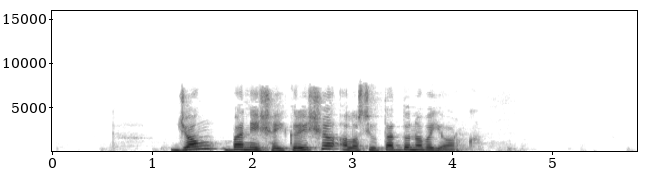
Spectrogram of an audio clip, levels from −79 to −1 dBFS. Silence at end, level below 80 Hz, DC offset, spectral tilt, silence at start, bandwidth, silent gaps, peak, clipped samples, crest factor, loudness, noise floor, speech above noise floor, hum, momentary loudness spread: 1.75 s; -62 dBFS; under 0.1%; -5 dB/octave; 1.2 s; 8 kHz; none; -2 dBFS; under 0.1%; 20 dB; -19 LUFS; -77 dBFS; 59 dB; none; 9 LU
